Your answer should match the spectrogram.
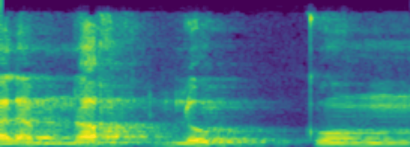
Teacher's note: ان دونوں قوف اور کاف کا آپس میں ادغام ہوگا۔ یہ ادغام کامل ہے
